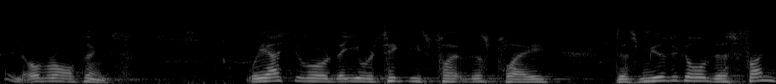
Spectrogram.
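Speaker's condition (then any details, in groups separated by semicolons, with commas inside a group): Cerebral palsy; may be hard to understand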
